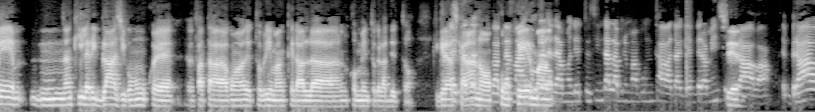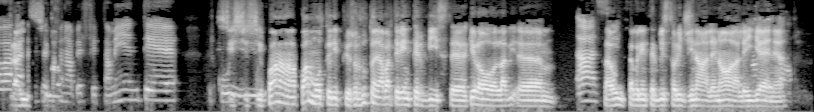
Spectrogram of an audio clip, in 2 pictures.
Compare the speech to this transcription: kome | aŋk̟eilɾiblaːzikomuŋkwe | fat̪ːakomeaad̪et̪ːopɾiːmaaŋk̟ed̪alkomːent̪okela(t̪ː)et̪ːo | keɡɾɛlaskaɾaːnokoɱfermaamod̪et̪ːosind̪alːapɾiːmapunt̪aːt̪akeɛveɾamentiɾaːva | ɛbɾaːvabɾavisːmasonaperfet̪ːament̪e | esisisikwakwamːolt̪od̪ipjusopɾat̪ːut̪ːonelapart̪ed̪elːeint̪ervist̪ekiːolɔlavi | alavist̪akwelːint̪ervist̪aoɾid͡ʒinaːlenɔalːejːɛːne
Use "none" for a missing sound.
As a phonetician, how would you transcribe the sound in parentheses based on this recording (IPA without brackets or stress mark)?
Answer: d̪ː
